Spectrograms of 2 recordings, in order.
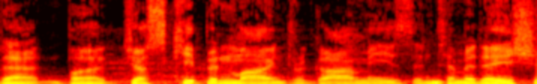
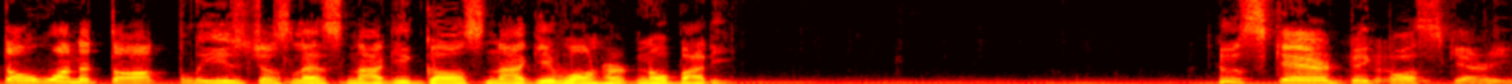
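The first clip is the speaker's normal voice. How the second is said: frightened small creature voice; 4 semitones higher than usual. Voicing Snoggy while being questioned by the other players, scared Snoggy voice. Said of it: "Snoggy is so scared".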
